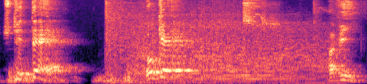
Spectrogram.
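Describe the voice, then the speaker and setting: A stern older father-in-law with an Ivorian French accent speaks firmly. His lively, rather high voice rises and falls as he scolds. The room sounds echoey, with faint music underneath. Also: slow, heavily acted. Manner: firm, scolding, calm fatherly tone.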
